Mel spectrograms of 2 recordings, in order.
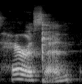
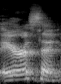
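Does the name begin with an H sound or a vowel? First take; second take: H sound; vowel. First: The name begins with an H sound. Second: The name begins with a vowel sound. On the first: "Am I pronouncing that right?" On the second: "Because the H is silent"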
